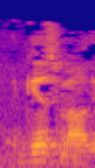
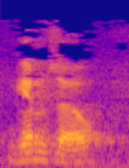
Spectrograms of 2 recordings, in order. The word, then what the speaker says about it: Gimzo: This is one we pronounced Gizmo the other day. Gimzo, also in the towns thereof, and they dwelt there.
